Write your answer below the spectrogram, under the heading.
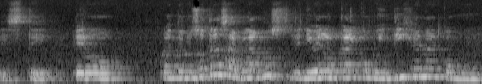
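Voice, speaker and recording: Amid noticeable background noise and audible room echo, a woman with a high-pitched voice talks at a fairly slow pace. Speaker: civil society activist, audience member. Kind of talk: audience question at panel. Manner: halting, many fillers.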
